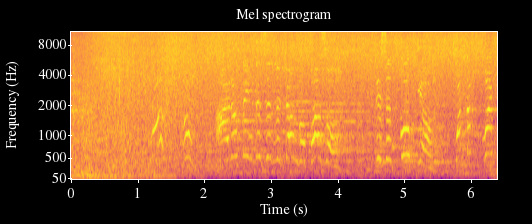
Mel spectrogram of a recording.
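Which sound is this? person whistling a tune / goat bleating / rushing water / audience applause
rushing water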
